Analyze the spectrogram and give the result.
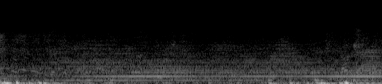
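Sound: airplane flying overhead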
